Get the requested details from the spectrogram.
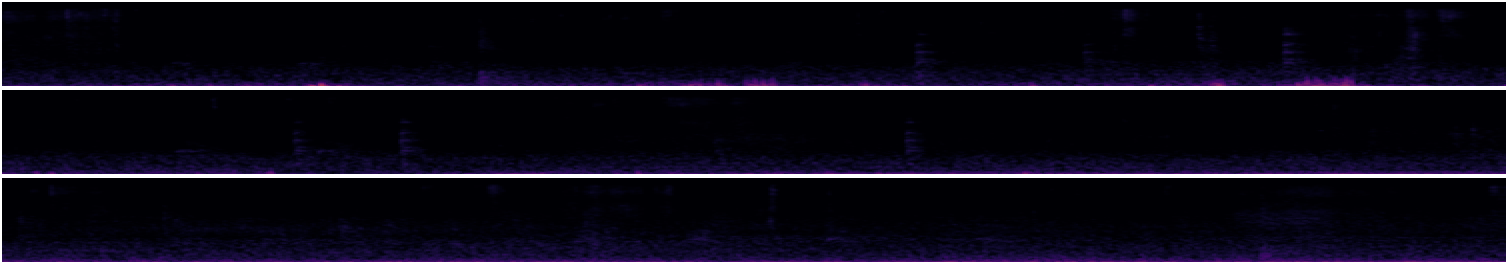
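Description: Fingers scatter seeds onto soil with soft patters.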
